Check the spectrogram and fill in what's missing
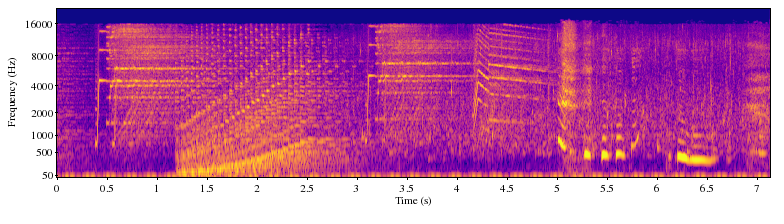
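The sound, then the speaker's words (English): Steady rushing water of a little waterfall, partly in the fairy world, coming down misty and sparkling into a little lake, runs beneath shimmering tones that sweep up and down, ending in a few bright chirping blips. No one speaks. “The way the water comes down all misty and sparkling and falls into the little lake.”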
